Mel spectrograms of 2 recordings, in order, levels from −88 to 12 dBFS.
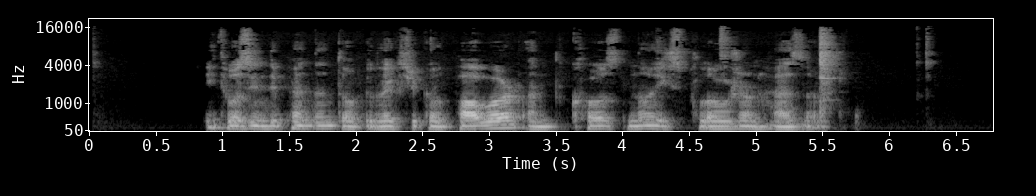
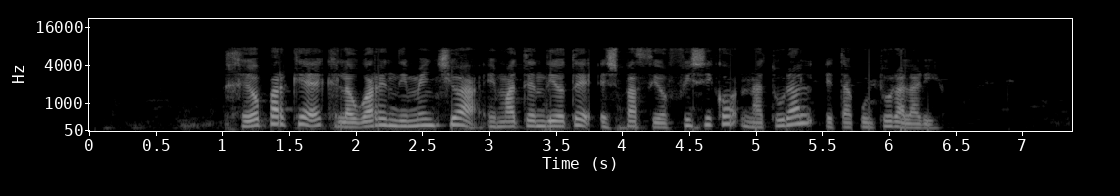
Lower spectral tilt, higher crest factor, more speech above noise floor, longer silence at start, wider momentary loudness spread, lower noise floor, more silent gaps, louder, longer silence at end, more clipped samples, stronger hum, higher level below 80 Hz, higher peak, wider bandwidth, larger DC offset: about the same, -5 dB/octave vs -4 dB/octave; about the same, 20 dB vs 22 dB; first, 56 dB vs 44 dB; about the same, 0.9 s vs 1 s; about the same, 7 LU vs 9 LU; second, -76 dBFS vs -80 dBFS; neither; first, -21 LUFS vs -36 LUFS; second, 0.45 s vs 1 s; neither; neither; first, -50 dBFS vs -72 dBFS; first, -2 dBFS vs -14 dBFS; first, 16.5 kHz vs 7.6 kHz; neither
